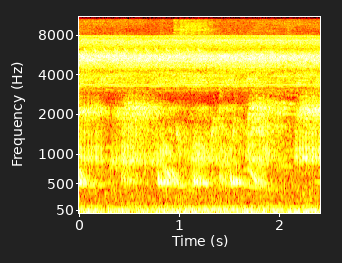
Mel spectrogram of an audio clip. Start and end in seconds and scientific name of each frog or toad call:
0.0	2.4	Boana albopunctata
0.0	2.4	Physalaemus cuvieri
0.8	1.9	Boana lundii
